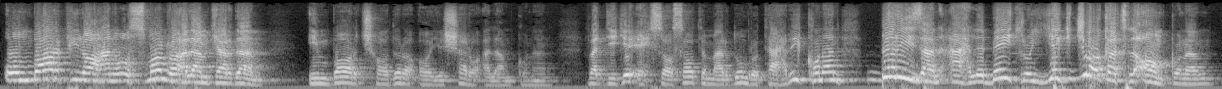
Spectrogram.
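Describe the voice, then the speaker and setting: A man preaching a sermon, swinging from loud impassioned outcries to hushed storytelling. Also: high-pitched, sing-song.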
